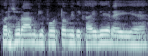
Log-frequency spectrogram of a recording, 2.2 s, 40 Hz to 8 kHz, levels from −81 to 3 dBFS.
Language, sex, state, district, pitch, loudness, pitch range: Hindi, male, Haryana, Rohtak, 145 Hz, -14 LUFS, 135-155 Hz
